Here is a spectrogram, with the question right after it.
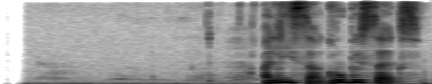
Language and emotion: Russian, neutral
